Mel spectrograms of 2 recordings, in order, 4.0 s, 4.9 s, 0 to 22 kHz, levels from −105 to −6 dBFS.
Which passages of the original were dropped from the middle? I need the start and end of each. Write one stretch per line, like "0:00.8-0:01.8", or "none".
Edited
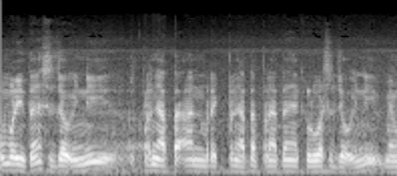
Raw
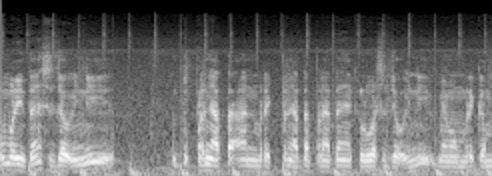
0:01.3-0:01.8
